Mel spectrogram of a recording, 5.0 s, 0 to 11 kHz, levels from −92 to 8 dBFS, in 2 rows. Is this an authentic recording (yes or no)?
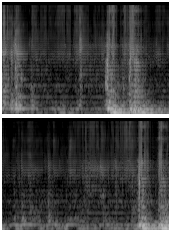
no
